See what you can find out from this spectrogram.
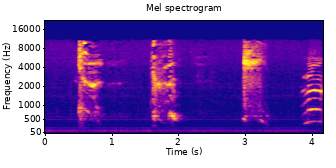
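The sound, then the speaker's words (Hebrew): Three sharp sneezes burst out, spaced about a second apart, each a brief explosive puff of breath over a steady low hum, with a fourth starting at the end. “לבריאות.”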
